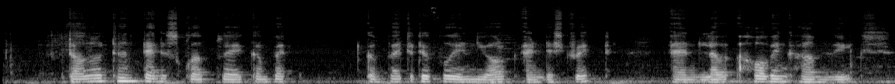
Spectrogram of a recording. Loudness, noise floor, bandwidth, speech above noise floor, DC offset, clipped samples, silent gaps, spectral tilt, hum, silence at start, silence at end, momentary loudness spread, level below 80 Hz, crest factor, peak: -20 LUFS; -46 dBFS; 15.5 kHz; 26 dB; under 0.1%; under 0.1%; none; -8 dB/octave; none; 0.15 s; 0 s; 10 LU; -42 dBFS; 16 dB; -4 dBFS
